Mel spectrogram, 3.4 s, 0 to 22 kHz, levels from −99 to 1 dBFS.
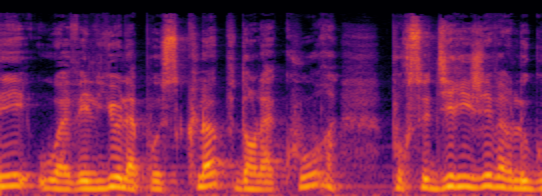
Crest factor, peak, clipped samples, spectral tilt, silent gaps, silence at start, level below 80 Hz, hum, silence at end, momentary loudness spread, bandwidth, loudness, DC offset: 16 dB; -6 dBFS; under 0.1%; -5.5 dB/octave; none; 0 s; -56 dBFS; none; 0 s; 8 LU; 16.5 kHz; -23 LUFS; under 0.1%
